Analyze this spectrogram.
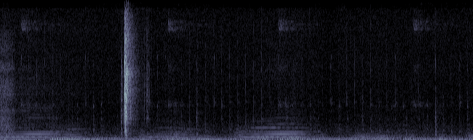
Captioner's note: light whining; loud click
